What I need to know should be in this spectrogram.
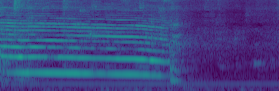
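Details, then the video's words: Pet cat Moo calls insistently for food with one long, drawn-out meow lasting under a second, a strong steady tone that sinks slightly before cutting off, with a low indoor hum underneath. "moo cat loudly demands: "NOM! NOM! NOM!""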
